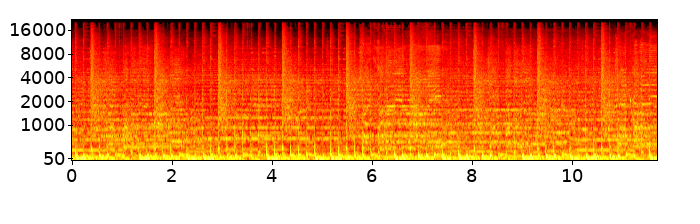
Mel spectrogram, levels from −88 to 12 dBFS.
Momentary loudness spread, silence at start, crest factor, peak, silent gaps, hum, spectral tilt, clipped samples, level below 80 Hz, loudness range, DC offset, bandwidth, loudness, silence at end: 3 LU; 0 s; 10 dB; 0 dBFS; none; none; -5 dB/octave; under 0.1%; -12 dBFS; 1 LU; under 0.1%; 19 kHz; -12 LUFS; 0 s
